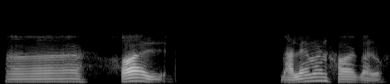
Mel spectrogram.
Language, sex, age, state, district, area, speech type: Assamese, male, 18-30, Assam, Sivasagar, rural, conversation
